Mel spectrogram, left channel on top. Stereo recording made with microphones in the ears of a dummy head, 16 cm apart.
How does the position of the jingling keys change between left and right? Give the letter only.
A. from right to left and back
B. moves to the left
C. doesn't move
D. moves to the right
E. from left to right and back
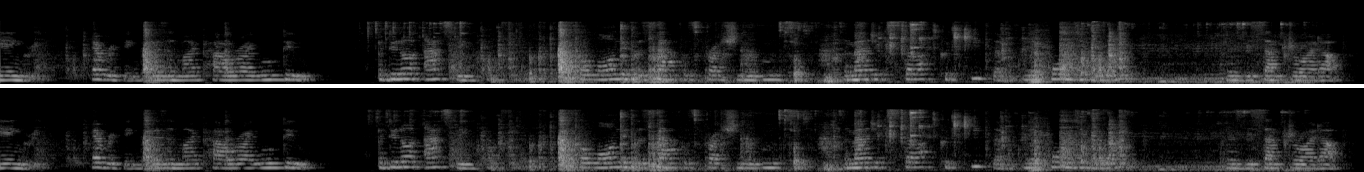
E.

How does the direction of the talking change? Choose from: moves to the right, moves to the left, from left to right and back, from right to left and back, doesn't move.
doesn't move.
